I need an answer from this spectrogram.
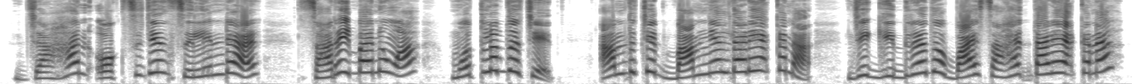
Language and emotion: Santali, angry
